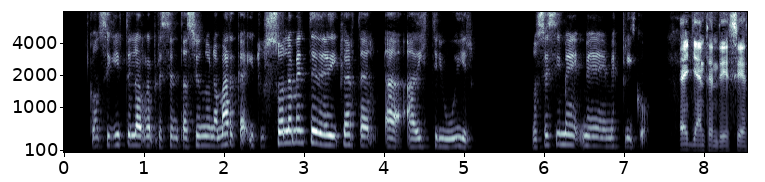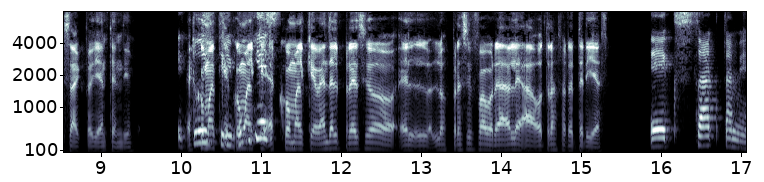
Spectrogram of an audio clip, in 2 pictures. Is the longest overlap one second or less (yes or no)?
no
